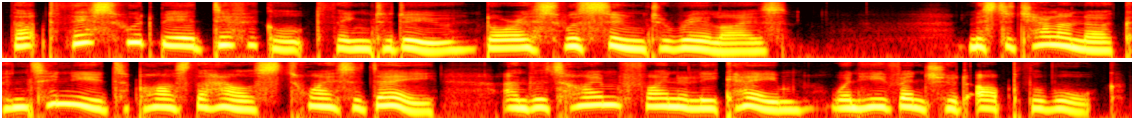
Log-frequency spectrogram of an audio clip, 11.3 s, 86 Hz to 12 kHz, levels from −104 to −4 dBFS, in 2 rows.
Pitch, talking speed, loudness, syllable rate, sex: 215 Hz, 185 wpm, -20 LUFS, 5.1 syllables/s, female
